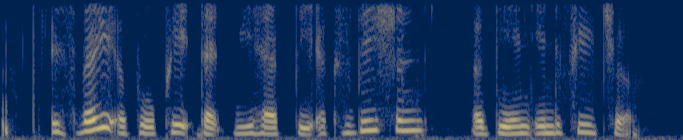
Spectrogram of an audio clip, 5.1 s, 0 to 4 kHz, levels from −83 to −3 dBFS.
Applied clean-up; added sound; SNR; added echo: neural diffusion model UNIVERSE++.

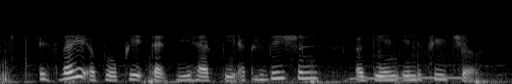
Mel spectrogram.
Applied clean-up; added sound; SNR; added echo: none; Car; 12 dB; none.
